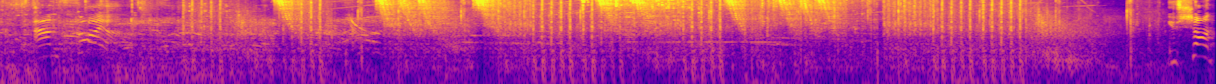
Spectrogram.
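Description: Audio-drama battle gunfire against Daleks, dense bursts of rapid automatic shots and blasts layered over a continuous loud roar of combat, with sustained rattling volleys running nearly the whole time.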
